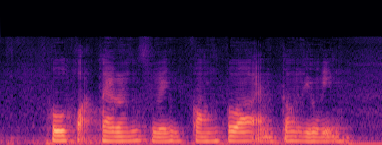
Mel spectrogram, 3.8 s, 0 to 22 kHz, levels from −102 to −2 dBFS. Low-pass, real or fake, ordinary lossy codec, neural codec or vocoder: none; fake; none; codec, 16 kHz, 1 kbps, FunCodec, trained on Chinese and English, 50 frames a second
